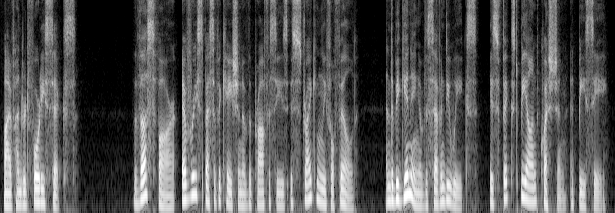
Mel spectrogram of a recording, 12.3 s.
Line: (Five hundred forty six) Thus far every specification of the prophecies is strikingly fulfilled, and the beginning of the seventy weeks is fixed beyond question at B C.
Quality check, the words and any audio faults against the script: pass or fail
pass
